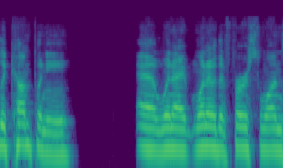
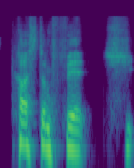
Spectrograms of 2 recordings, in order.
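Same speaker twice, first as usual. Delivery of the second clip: ordinary delivery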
